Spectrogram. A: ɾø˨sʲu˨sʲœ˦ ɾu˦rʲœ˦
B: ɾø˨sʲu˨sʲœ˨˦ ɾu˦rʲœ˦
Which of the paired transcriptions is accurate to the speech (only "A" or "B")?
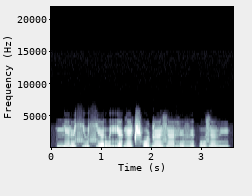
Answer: B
